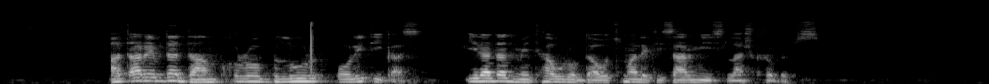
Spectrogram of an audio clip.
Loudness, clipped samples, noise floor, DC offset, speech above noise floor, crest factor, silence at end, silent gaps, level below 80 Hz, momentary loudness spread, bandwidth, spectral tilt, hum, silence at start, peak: -23 LUFS; under 0.1%; -74 dBFS; under 0.1%; 52 dB; 20 dB; 1.8 s; none; -56 dBFS; 13 LU; 7.6 kHz; -8.5 dB/octave; none; 1.1 s; -4 dBFS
